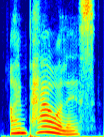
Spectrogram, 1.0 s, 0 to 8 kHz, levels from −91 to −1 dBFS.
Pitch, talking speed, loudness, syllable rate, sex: 250 Hz, 175 wpm, -14 LUFS, 6.3 syllables/s, female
